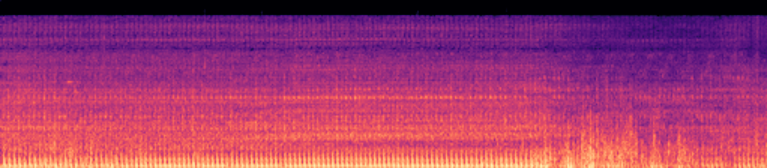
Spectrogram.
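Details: Motorcycle engine worn to the point of needing a rebore but still being ridden: steady idle with a loose, rapid mechanical clatter about four per second riding on the firing beat; engine clatter.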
